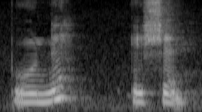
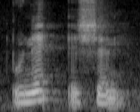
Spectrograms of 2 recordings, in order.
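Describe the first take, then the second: First: It is said slowly with a little pause. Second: It is said at normal speed.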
